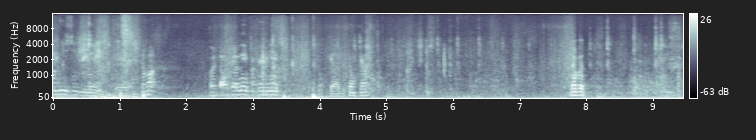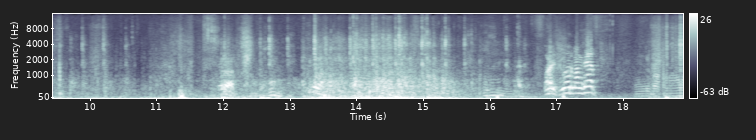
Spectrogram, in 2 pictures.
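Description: Young men talk with each other nearby.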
